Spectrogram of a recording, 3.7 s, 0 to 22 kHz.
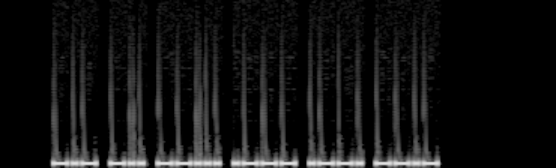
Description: Morse code, heard as a keyed tone, about 38 wpm, 700 Hz. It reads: KD7JPQ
